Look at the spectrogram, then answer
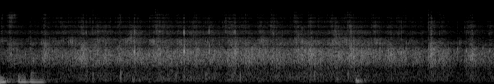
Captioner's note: applause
